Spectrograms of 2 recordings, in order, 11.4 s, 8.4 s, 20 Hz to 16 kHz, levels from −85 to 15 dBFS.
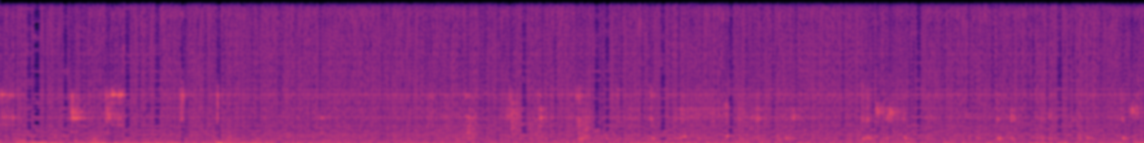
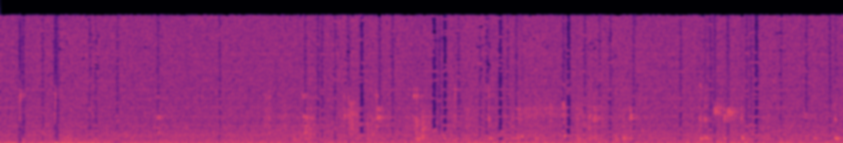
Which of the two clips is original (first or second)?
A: second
